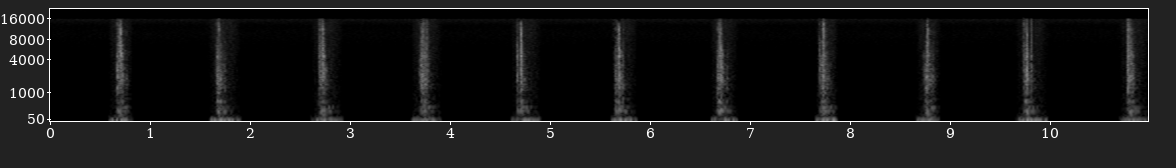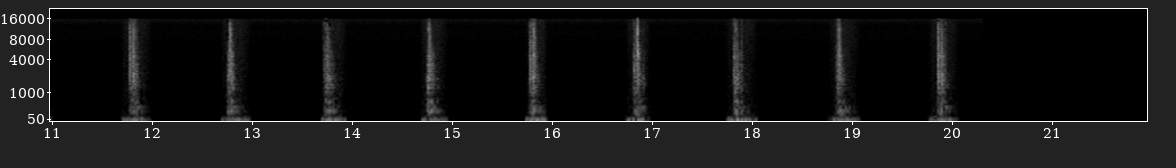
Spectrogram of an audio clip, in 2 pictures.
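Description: A clock ticking once a second, each short tick cut off into dead silence before the next.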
